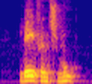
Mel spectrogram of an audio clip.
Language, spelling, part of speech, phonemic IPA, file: Dutch, levensmoe, adjective, /ˈleː.və(n)sˌmu/, Nl-levensmoe.ogg
- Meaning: tired of life, world-weary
